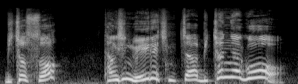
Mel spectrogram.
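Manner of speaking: high-pitched, acted angry yell; incensed wife, pitch soaring; outraged yelling. A narrator's reading. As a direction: cry out in disbelief at the husband. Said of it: "하면서 소리를 질렀고".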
